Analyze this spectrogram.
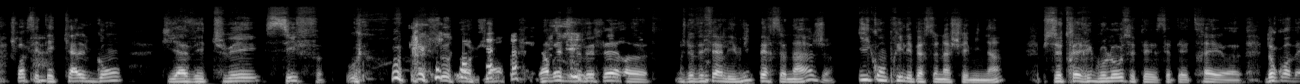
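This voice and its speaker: A man from France speaks in a warm, mellow voice, talkative and animated as he describes his work as a voice actor. The sound is close and dry, like a studio radio interview. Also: mid-range voice, husky, dry recording. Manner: animated, talkative, explains with examples. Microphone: studio microphone.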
